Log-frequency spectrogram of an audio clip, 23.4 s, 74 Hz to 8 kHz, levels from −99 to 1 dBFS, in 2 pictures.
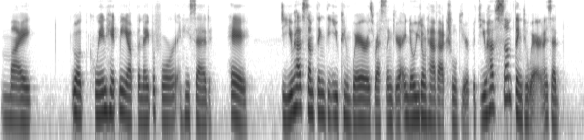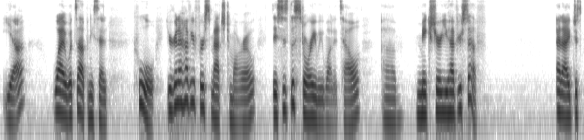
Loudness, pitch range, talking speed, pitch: -26 LUFS, 145-175 Hz, 195 wpm, 155 Hz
